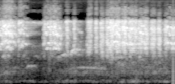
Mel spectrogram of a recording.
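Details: At sunrise on a farm below a large hill, with a rooster also around, maritaca parrots pass giving harsh, grating squawks in rapid bursts, a brief pause, then a longer run of raspy chatter.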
